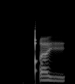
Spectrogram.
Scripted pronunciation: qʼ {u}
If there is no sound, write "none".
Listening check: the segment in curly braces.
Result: y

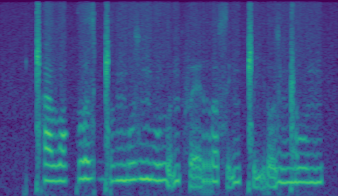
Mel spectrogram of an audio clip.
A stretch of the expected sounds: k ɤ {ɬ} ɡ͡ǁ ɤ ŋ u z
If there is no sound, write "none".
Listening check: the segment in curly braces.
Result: z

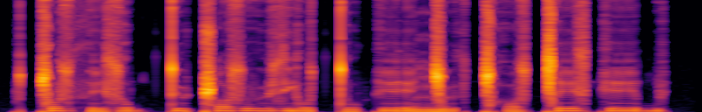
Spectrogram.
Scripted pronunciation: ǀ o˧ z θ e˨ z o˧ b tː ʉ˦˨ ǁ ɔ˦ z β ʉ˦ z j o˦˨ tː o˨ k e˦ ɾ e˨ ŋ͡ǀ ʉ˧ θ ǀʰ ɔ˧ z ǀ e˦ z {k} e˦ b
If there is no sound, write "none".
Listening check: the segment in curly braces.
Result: k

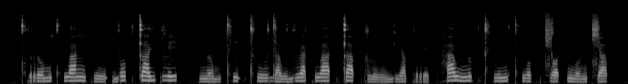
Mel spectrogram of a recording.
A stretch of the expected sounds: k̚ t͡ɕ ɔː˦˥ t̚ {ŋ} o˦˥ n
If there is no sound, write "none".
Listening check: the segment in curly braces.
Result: ŋ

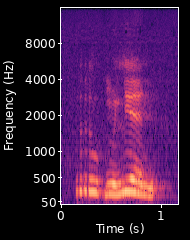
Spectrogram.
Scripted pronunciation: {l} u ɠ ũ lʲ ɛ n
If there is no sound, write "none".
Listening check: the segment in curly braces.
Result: r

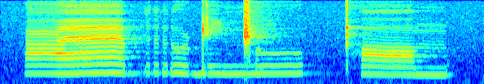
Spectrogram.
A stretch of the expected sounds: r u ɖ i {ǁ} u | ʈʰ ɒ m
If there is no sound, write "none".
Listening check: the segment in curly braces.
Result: ŋ͡ǁ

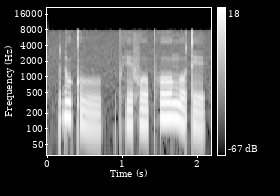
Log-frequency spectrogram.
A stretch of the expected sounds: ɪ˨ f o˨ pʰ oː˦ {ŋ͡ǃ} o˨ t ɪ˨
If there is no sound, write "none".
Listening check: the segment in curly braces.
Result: ŋ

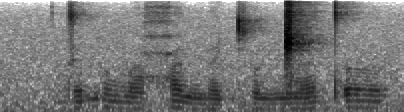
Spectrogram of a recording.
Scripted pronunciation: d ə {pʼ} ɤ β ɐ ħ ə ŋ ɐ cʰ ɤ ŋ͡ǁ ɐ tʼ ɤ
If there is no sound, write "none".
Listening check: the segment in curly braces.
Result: b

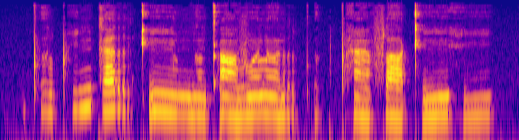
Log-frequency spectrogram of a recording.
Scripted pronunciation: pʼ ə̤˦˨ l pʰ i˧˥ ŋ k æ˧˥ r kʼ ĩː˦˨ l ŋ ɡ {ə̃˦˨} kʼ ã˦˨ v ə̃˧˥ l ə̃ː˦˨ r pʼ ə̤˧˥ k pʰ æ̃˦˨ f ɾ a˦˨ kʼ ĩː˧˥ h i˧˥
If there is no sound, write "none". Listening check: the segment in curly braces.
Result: ə̃˦˨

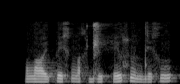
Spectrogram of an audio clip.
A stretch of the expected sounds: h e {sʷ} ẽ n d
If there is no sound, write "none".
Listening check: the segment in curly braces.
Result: sʷ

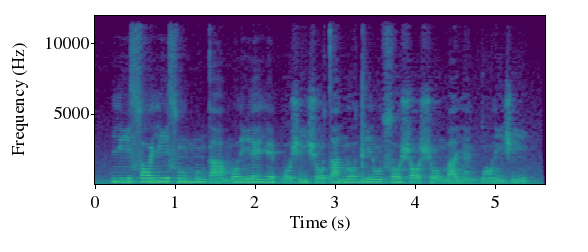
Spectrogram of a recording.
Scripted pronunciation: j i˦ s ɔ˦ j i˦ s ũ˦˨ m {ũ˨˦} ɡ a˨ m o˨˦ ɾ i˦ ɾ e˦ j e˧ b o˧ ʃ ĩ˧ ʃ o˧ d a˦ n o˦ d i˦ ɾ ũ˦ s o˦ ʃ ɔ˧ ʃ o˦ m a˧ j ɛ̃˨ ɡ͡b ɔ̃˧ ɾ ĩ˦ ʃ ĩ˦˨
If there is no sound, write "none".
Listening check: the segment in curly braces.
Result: ũ˧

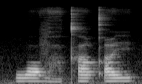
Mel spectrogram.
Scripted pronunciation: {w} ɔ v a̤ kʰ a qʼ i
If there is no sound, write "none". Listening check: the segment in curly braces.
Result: w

